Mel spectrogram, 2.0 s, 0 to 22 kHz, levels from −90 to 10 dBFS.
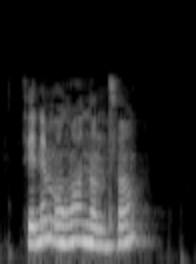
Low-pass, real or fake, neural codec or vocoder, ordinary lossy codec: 7.2 kHz; real; none; Opus, 64 kbps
